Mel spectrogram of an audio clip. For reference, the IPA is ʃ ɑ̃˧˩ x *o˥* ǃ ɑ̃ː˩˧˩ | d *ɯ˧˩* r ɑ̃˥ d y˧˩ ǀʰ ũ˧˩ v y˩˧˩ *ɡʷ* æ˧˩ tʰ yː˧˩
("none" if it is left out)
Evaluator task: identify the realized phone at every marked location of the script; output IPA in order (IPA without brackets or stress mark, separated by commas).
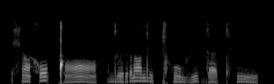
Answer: o˥, ɯ˧˩, ɡ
